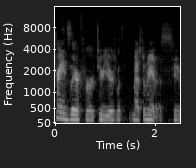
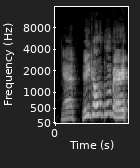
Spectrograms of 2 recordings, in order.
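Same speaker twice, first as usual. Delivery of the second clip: higher and louder, laughing through the words; laughing delight; 11 semitones higher, 11 dB louder than usual. Real, not acted. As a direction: burst out laughing at the name. Laughing at the bear's name.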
